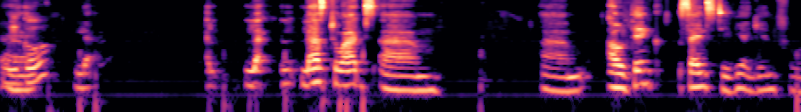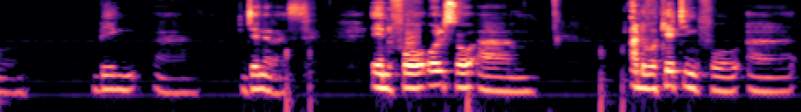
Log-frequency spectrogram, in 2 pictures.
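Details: Adult man who has stammered since about age six and reports speech blocks; stuttering.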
